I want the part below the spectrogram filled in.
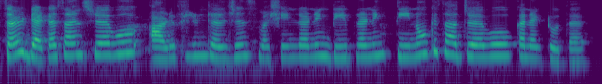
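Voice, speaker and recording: A woman's voice: high voice, steady tone, brisk. A female student putting a question to her teacher in class, on dull, noisy audio. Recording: dull lo-fi audio with background noise.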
